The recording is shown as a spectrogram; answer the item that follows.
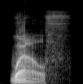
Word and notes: wealth: British English

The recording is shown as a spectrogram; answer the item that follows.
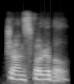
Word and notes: transferable: Indian

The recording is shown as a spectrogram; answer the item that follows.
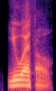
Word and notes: UFO: American English

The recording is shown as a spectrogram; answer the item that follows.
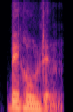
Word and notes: beholden: Indian

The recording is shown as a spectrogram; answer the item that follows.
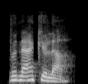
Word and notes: vernacular: Indian

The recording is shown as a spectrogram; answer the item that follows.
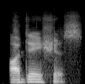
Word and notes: audacious: American English

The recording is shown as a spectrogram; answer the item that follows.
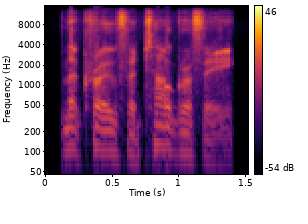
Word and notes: macrophotography: British English

